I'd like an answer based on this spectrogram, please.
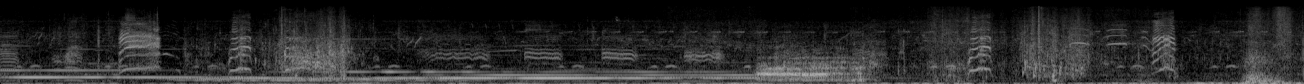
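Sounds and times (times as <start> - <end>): soft background music: 0.0 - 9.0
otter chirping calls: 0.0 - 9.9.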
